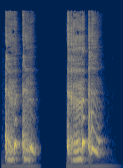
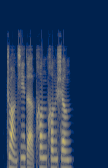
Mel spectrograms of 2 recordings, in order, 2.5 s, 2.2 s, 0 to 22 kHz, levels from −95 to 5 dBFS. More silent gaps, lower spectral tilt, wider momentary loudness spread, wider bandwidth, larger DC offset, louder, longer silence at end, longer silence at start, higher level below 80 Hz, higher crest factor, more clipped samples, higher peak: first, 0.83-1.30 s vs none; about the same, -2 dB/octave vs -3 dB/octave; first, 10 LU vs 5 LU; first, 17 kHz vs 11 kHz; neither; first, -20 LUFS vs -25 LUFS; second, 0.45 s vs 0.75 s; about the same, 0.1 s vs 0.15 s; about the same, -62 dBFS vs -62 dBFS; about the same, 22 dB vs 22 dB; neither; first, 0 dBFS vs -4 dBFS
